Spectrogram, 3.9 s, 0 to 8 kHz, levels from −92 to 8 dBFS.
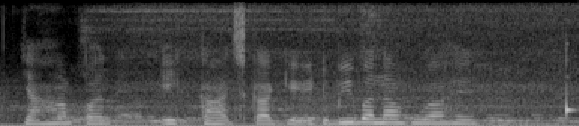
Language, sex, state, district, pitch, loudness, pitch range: Hindi, female, Bihar, Saran, 225 Hz, -32 LUFS, 200-245 Hz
